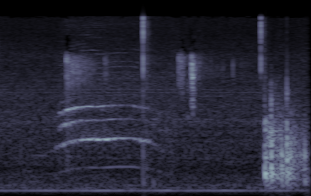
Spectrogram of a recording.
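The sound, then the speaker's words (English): A cat named Zuko lets out a single drawn-out, high wailing yowl, almost like a crying baby, over a steady low hum, followed by a short, harsh noisy burst. “That it's is Zuko screaming.”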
